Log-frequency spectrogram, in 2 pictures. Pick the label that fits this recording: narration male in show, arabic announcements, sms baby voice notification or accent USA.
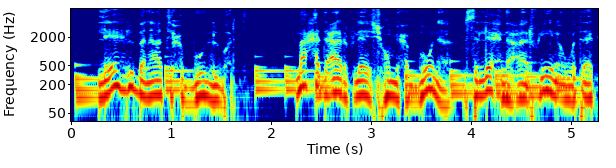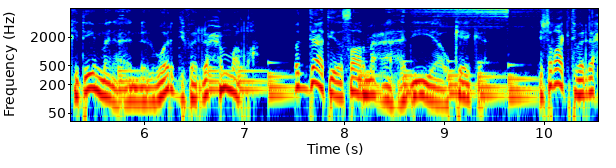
arabic announcements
